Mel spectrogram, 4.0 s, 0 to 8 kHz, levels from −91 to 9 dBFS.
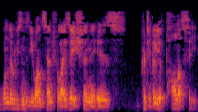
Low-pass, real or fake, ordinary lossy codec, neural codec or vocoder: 7.2 kHz; real; MP3, 24 kbps; none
